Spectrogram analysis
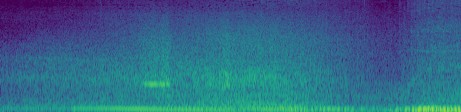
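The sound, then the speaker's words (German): A Porsche sports car engine rumbles as it is parked on a traffic island, its low drone shifting in pitch as it revs and then surges louder at the end, with no one speaking. “Sie parkte ihren Porsche auf einer Verkehrsinsel.”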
